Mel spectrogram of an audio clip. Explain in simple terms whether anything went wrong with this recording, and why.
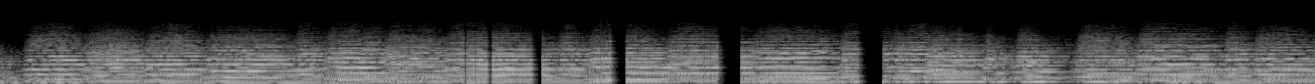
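Yes, two kinds of problem can be heard.

Between 4.53 and 6.27 s there are repeated stalls (stutter). The sound keeps catching and hanging for an instant, ten times in under two seconds, each hold lasting at most about 0.15 s. Together they fill about 0.4 s, nearly a quarter of that stretch. Data was arriving slower than it was played, so the receiver kept running dry and stretching the last bit of sound until more came. Nothing is lost, but the audio drags.

At 7.18 to 7.41 s and again at 8.58 to 8.83 s there is a call audio freeze. Each is a single pause of about a quarter second. The last sound carries on briefly, then fades into roughly an eighth of a second of silence before the audio picks up exactly where it stopped. This is likely caused by data being held up on the way, leaving the receiver with nothing to play. Unlike the stutter, each freeze is one longer hold with a silent stretch in it, not a rapid string of tiny catches.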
